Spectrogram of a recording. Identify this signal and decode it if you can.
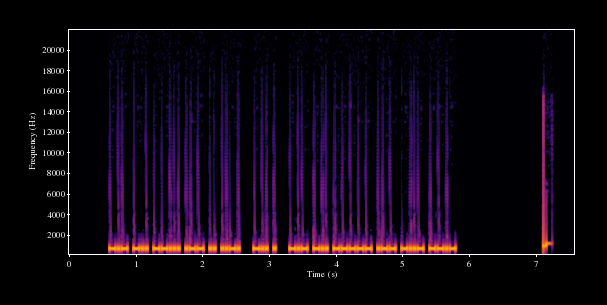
Morse code, heard as a keyed tone, about 40 wpm, 700 Hz. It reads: KD7WIF DE KD0WXQ
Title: USA Callsign DE Callsign - 6 Characters - 40wpm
